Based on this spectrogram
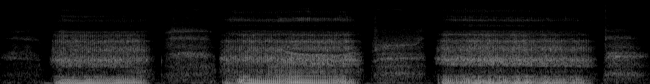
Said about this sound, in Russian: сиплый то ли рык, то ли вздох.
